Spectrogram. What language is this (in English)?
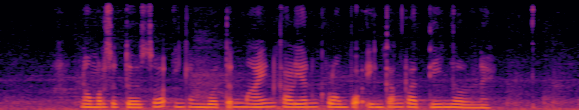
Javanese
